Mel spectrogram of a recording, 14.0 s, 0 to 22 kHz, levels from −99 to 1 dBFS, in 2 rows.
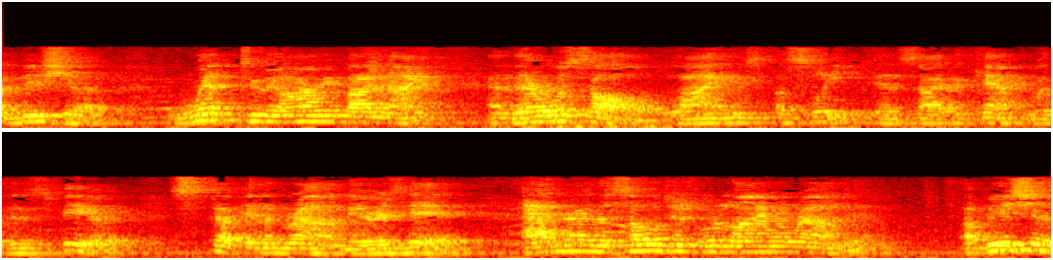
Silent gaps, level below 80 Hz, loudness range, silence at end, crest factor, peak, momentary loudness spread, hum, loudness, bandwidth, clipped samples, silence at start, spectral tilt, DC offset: none; -50 dBFS; 5 LU; 0 s; 18 dB; -6 dBFS; 11 LU; none; -23 LUFS; 6.2 kHz; under 0.1%; 0 s; -6.5 dB/octave; under 0.1%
